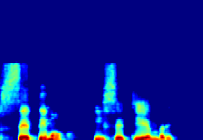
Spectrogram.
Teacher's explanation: solo es normal omitir la p en séptimo y septiembre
